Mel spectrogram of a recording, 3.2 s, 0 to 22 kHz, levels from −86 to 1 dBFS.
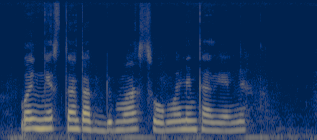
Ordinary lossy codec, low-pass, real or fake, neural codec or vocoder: none; none; fake; codec, 44.1 kHz, 2.6 kbps, SNAC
